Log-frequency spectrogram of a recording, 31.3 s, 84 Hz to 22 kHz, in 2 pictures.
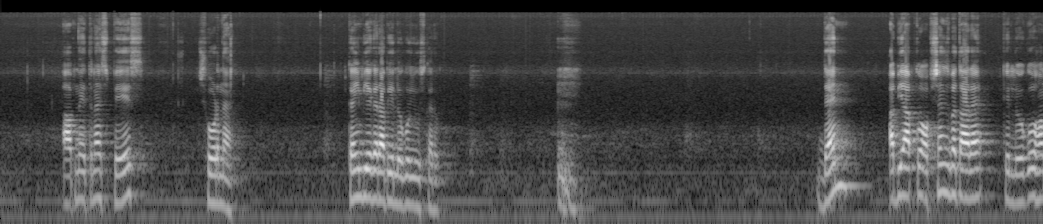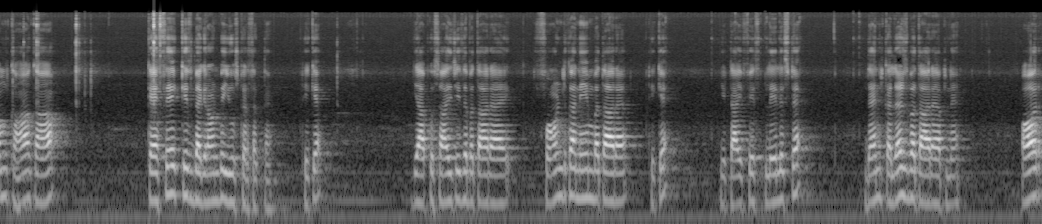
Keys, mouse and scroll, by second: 10.7 scroll down 1, 23.7 click, 25.5 click, 26.3 click, 28.4 click, 29.9-30.5 scroll down 2.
